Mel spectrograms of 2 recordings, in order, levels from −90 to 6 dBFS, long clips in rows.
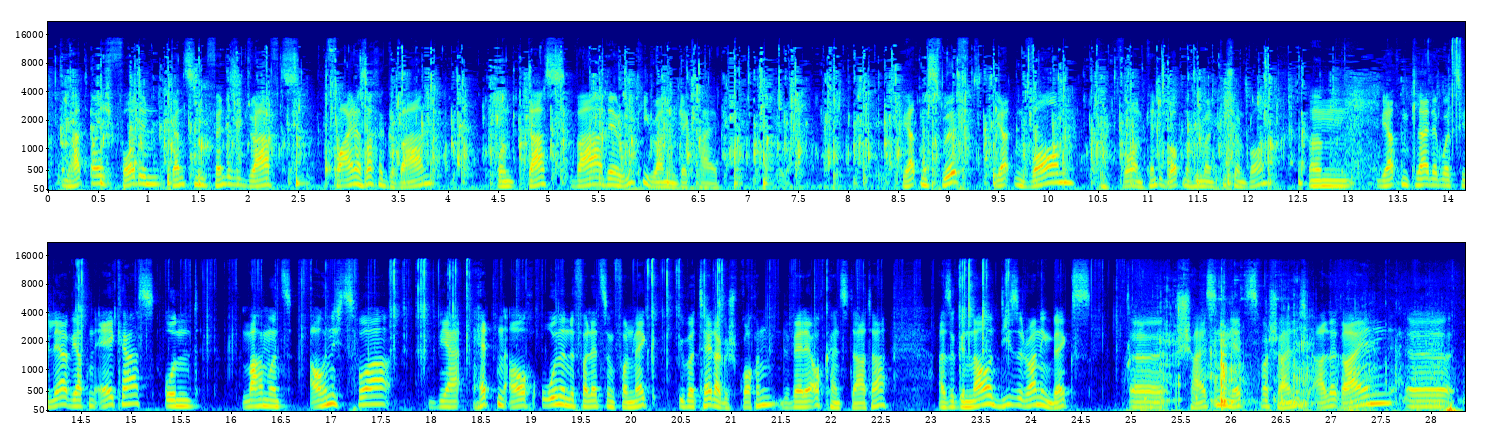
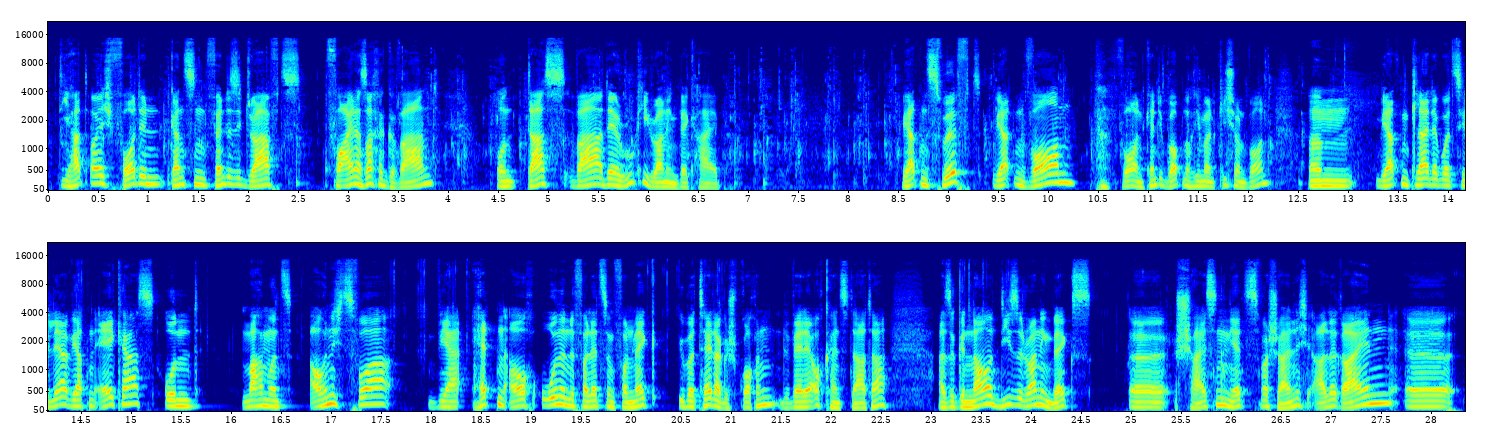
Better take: second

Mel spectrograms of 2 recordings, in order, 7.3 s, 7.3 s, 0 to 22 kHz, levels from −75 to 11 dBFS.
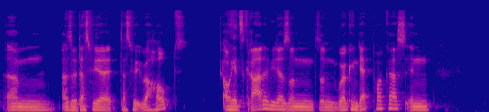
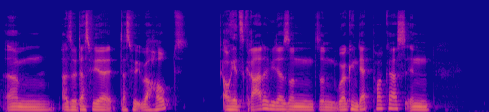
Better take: second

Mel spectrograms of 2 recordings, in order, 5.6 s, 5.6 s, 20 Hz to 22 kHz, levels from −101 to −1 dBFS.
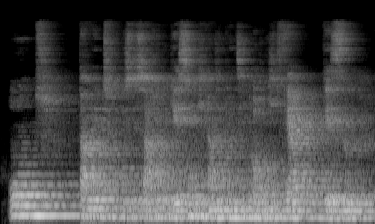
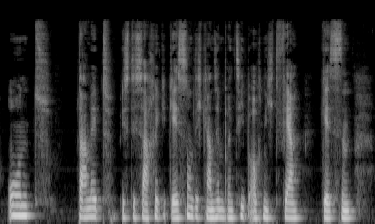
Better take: second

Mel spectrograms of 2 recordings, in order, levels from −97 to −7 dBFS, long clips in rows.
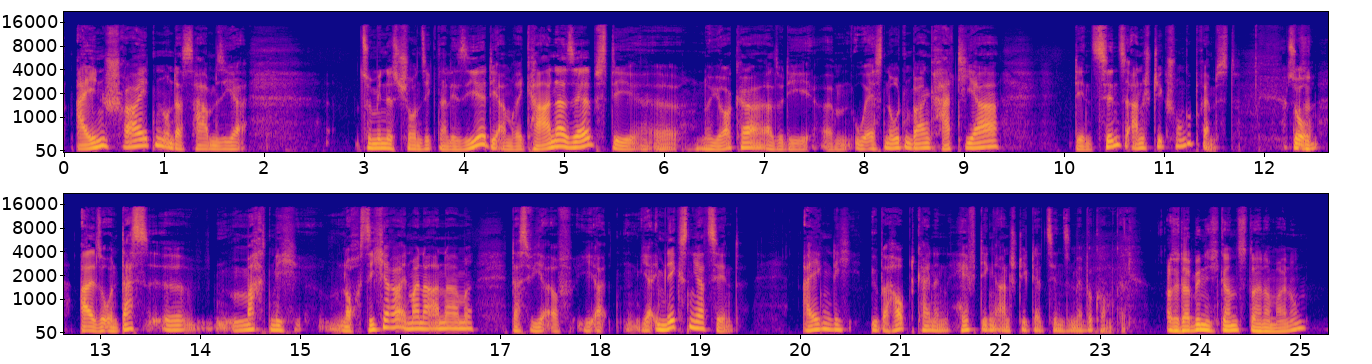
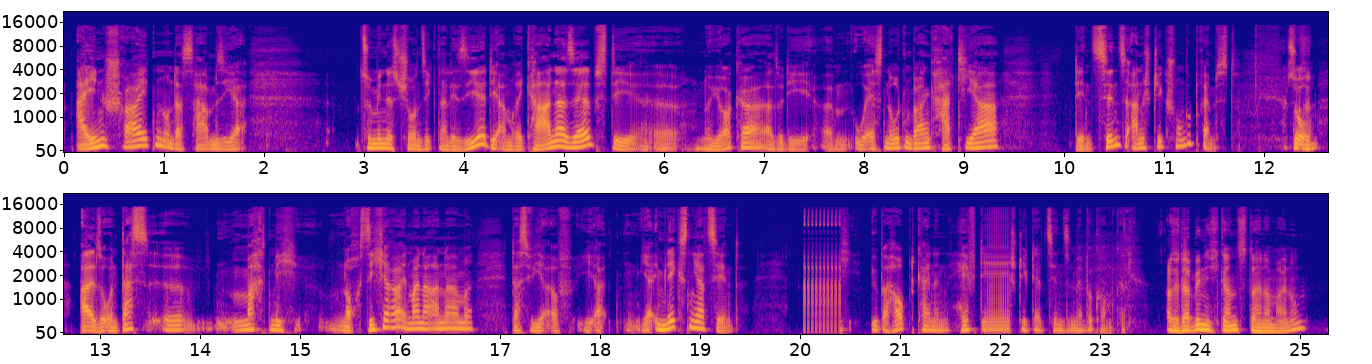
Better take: first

